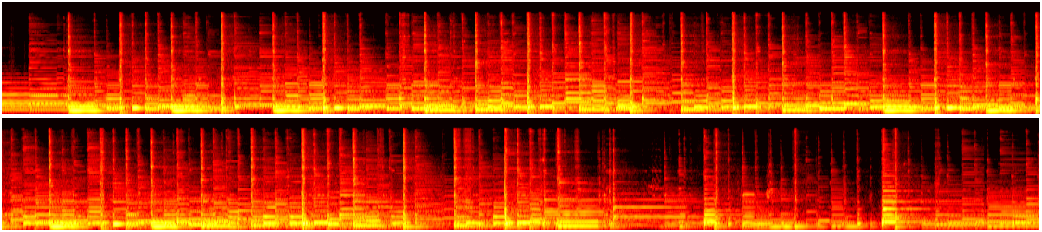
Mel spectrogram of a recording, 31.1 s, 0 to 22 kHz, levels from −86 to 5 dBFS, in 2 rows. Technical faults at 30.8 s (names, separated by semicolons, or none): none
